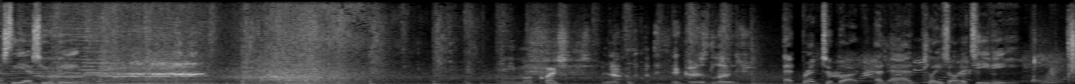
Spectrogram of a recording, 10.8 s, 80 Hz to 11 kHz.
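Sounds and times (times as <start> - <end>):
speech: 0.0 - 1.2, 5.4 - 10.7
car tires squealing in a skid: 0.0 - 4.0
rumbling road noise: 0.0 - 8.6
heavy car engine roar: 0.3 - 4.2.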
